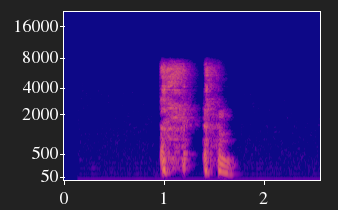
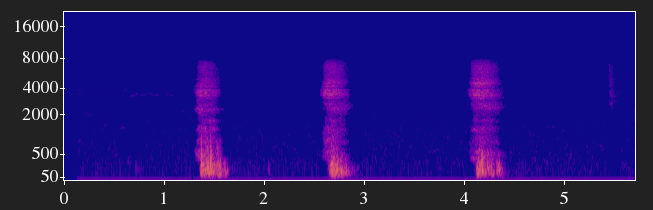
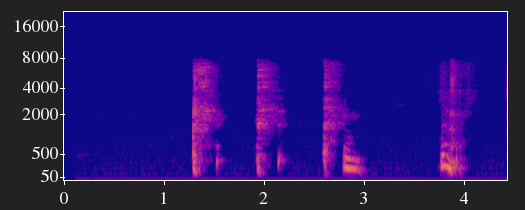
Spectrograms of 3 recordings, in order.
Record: cough_length: 2.6 s
cough_amplitude: 4016
cough_signal_mean_std_ratio: 0.35
exhalation_length: 5.7 s
exhalation_amplitude: 1303
exhalation_signal_mean_std_ratio: 0.29
three_cough_length: 4.4 s
three_cough_amplitude: 2075
three_cough_signal_mean_std_ratio: 0.33
survey_phase: beta (2021-08-13 to 2022-03-07)
age: 45-64
gender: Male
wearing_mask: 'No'
symptom_none: true
smoker_status: Never smoked
respiratory_condition_asthma: false
respiratory_condition_other: false
recruitment_source: Test and Trace
submission_delay: 0 days
covid_test_result: Negative
covid_test_method: LFT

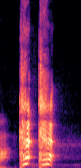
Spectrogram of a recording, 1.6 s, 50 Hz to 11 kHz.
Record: cough_length: 1.6 s
cough_amplitude: 14071
cough_signal_mean_std_ratio: 0.45
survey_phase: alpha (2021-03-01 to 2021-08-12)
age: 18-44
gender: Female
wearing_mask: 'No'
symptom_none: true
smoker_status: Never smoked
respiratory_condition_asthma: true
respiratory_condition_other: false
recruitment_source: REACT
submission_delay: 3 days
covid_test_result: Negative
covid_test_method: RT-qPCR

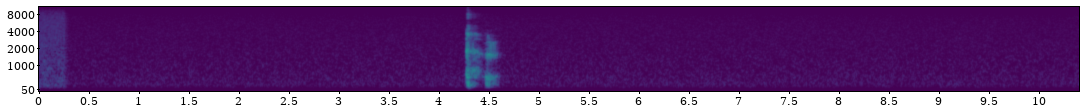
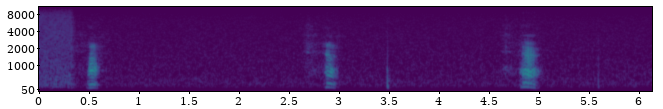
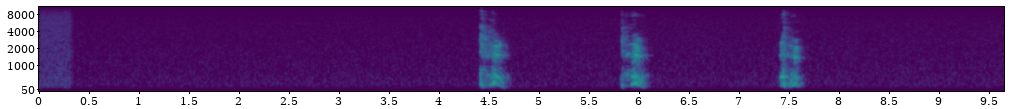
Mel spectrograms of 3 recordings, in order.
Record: cough_length: 10.4 s
cough_amplitude: 938
cough_signal_mean_std_ratio: 0.24
exhalation_length: 6.1 s
exhalation_amplitude: 614
exhalation_signal_mean_std_ratio: 0.35
three_cough_length: 9.7 s
three_cough_amplitude: 1701
three_cough_signal_mean_std_ratio: 0.24
survey_phase: beta (2021-08-13 to 2022-03-07)
age: 65+
gender: Male
wearing_mask: 'No'
symptom_none: true
smoker_status: Ex-smoker
respiratory_condition_asthma: false
respiratory_condition_other: false
recruitment_source: REACT
submission_delay: 0 days
covid_test_result: Negative
covid_test_method: RT-qPCR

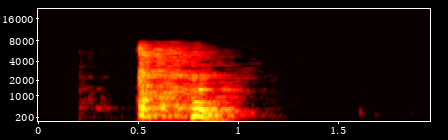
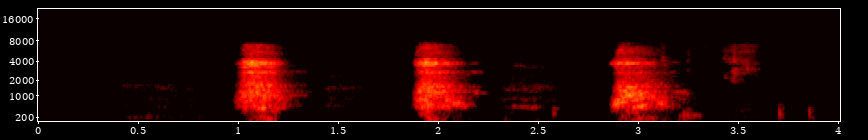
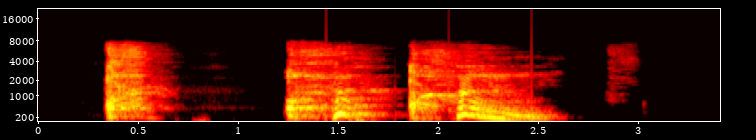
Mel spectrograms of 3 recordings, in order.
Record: cough_length: 2.0 s
cough_amplitude: 27179
cough_signal_mean_std_ratio: 0.33
exhalation_length: 4.0 s
exhalation_amplitude: 6498
exhalation_signal_mean_std_ratio: 0.32
three_cough_length: 3.4 s
three_cough_amplitude: 29238
three_cough_signal_mean_std_ratio: 0.49
survey_phase: beta (2021-08-13 to 2022-03-07)
age: 18-44
gender: Male
wearing_mask: 'No'
symptom_cough_any: true
symptom_sore_throat: true
symptom_fatigue: true
symptom_headache: true
smoker_status: Never smoked
respiratory_condition_asthma: false
respiratory_condition_other: false
recruitment_source: Test and Trace
submission_delay: 1 day
covid_test_result: Positive
covid_test_method: LFT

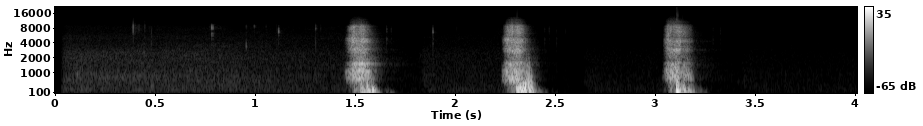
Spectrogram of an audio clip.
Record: exhalation_length: 4.0 s
exhalation_amplitude: 32016
exhalation_signal_mean_std_ratio: 0.23
survey_phase: beta (2021-08-13 to 2022-03-07)
age: 18-44
gender: Female
wearing_mask: 'No'
symptom_none: true
symptom_onset: 8 days
smoker_status: Never smoked
respiratory_condition_asthma: false
respiratory_condition_other: false
recruitment_source: REACT
submission_delay: 4 days
covid_test_result: Negative
covid_test_method: RT-qPCR
influenza_a_test_result: Negative
influenza_b_test_result: Negative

